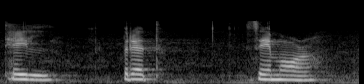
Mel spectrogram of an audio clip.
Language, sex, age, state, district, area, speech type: Marathi, female, 18-30, Maharashtra, Nashik, urban, spontaneous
